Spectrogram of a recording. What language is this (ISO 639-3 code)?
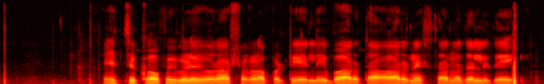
kan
